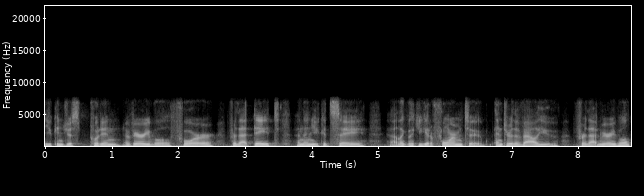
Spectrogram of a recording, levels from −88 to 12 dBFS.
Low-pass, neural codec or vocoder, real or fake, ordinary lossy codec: 7.2 kHz; none; real; Opus, 16 kbps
